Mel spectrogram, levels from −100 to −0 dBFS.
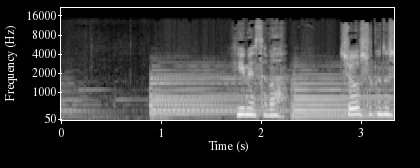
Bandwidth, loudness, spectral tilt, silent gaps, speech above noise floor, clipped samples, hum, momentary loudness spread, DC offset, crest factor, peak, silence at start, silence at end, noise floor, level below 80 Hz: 14 kHz; -18 LUFS; -5 dB/octave; none; 39 dB; under 0.1%; none; 14 LU; under 0.1%; 18 dB; 0 dBFS; 0 s; 0 s; -53 dBFS; -62 dBFS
